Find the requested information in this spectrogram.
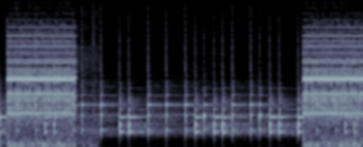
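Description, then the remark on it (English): A telephone rings with a bright, buzzy electronic tone, opening and closing with sustained ringing bursts and a quick run of short, evenly spaced pulses in between. No one speaks. “For me, the story started with a phone call.”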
